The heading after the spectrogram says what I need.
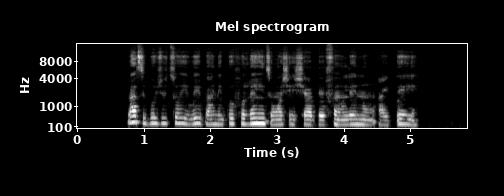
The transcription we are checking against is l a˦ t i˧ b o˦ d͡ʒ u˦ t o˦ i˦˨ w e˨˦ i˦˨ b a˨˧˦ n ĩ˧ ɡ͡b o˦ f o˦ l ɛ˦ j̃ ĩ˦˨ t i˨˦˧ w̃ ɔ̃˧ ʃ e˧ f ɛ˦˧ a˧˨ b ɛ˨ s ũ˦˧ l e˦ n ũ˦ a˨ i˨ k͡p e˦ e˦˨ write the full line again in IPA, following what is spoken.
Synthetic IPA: l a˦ t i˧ b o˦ d͡ʒ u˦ t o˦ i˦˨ w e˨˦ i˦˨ b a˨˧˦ n ĩ˧ ɡ͡b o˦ f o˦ l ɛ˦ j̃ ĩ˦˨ t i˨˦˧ w̃ ɔ̃˧ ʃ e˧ ʃ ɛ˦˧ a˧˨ b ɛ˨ f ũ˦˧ l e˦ n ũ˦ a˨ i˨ k͡p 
